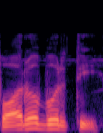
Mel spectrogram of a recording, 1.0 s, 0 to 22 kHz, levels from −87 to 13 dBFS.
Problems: constant background noise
